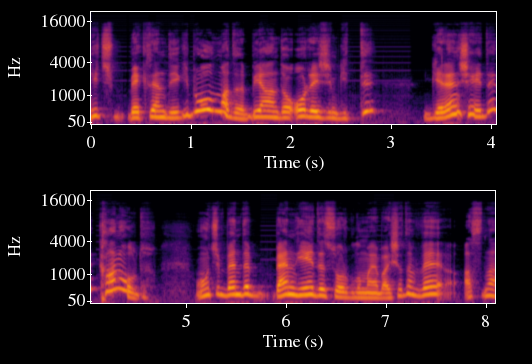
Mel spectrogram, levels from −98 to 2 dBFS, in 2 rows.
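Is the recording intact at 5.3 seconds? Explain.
No. At 5.3 s, as throughout the clip, computer activity noise is present: a faint buzzing chirp pulsing at around a kilohertz, roughly 45 dB below the speech. Processor and peripheral load changes are disturbing the shared ground of the audio circuit.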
